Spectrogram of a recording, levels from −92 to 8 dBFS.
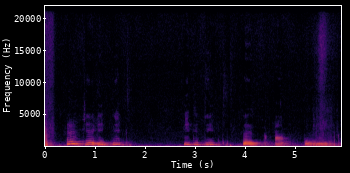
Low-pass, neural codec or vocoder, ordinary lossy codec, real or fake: none; codec, 44.1 kHz, 3.4 kbps, Pupu-Codec; none; fake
